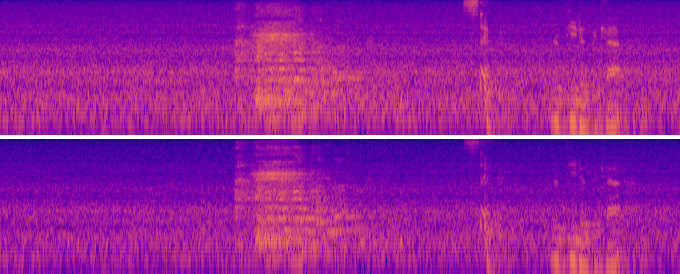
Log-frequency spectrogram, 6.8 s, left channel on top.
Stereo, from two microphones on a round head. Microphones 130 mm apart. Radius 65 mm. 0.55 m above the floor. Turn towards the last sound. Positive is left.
turn(degrees=50)  # may be behind; listen again after turning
